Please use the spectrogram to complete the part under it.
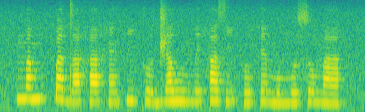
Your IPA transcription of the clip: m a˦ m u˦ k͡p a˦˨ d a˨ h a˨ h ɛ̃˨ k͡p i˧ k o˨ d͡ʒ a˧ w u˨ m e˨˦ h a˦˨ s i˨ h o˨˦ h ɛ˦˨ m o˨ m o˧ s o˦ m a˧

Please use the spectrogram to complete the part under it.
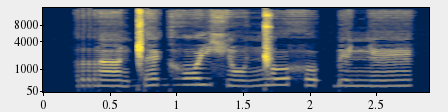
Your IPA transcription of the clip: r ã˩ ɡ͡ǁ ɛ˧ ɡʱ ɔ˧ j ç ɔ̃˩ ŋ͡ǁ o˥ h o˧ ʔ ɓ ɪ˧ ɲ ẽ˧˥

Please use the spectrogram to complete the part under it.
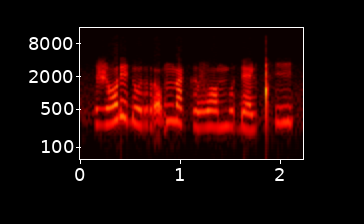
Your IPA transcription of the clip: ʒ ɔ ɾ e ɗ o r ɔ̰ ŋ͡m a k ɘ v ɔ m u ɗ ɛ lʲ ǃʰ i

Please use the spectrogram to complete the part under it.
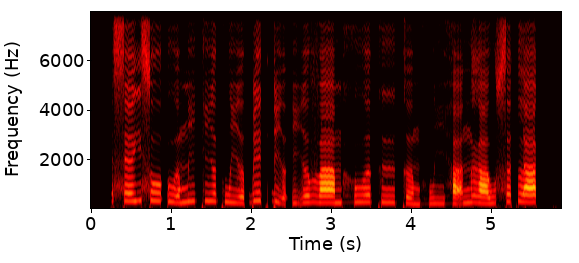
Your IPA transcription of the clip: s ɛ˨˦ j s o˧ ʔ u˧˩ ə̯ m i˧ k i˧ ə̯ k w i˧˩ ə̯ ɓ e˦˥ k̚ ɗ ḭ˧˨ ə̯ ʔ ḭ˧˥ ə̯ v a˧ m h u˧ ə̯ k ɨ˧ k ə˧˩ m h w i̤˨˩ h a̰˧˥ n ɣ a˨˦ w s ə˦˥ t̚ l a˦˥ k̚

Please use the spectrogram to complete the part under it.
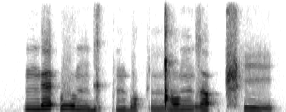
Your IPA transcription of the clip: ŋ ɛ ʔ v ʊ ŋ ɡ ɪ k m b ɒ k ŋ͡ǃ ɔ ŋ z ɒ ʔ ʈ͡ʂʰ i

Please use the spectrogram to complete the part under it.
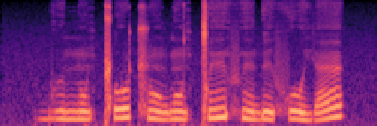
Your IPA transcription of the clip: b ɯ n õ ǁ o ʈ͡ʂ õ ɠ õ ǀ ẽ f ẽ ɗ e f o j æ

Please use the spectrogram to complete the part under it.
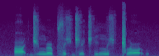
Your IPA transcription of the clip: ʕ ḭ d͡ʒ ø ŋ ə˞ p z ɒ ʃ d͡ʒ ə˞ t͡ʃʼ i ŋ ɒ ʃ ǁ u ʕ ṵ

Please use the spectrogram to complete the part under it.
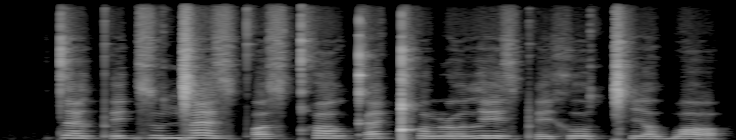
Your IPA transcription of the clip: t æ l pʼ e ɡ z u ŋ͡ǀ æ z pʼ ɒ z qʰ u lˠ kʼ æ ǃʰ o lˠ ɭ o l e z pʼ e x o ǀʰ i lˠ b ɒ

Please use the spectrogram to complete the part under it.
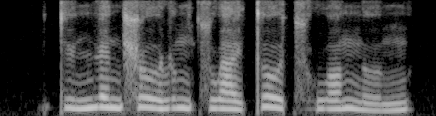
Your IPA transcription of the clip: t̪ y˨˩ n̪ ɥ ɛ˥˧ n ʂ o˥˧ ʊ̯ ɻ ʊ˥˩ ŋ t͡s w a˨˩ ɪ̯ t̪ o˥˩ ʊ̯ t͡sʰ w ɔ˧˥ n̪ ʊ˨˩˦ ŋ

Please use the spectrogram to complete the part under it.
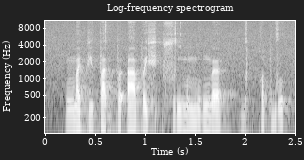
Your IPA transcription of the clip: ŋ͡m a pʲ u p a d p ə ʔ a p œ fʲ ə p sʷ ə d m ə m u ŋ͡m œ | ɡ œ p qʷ ə p ɡ u

